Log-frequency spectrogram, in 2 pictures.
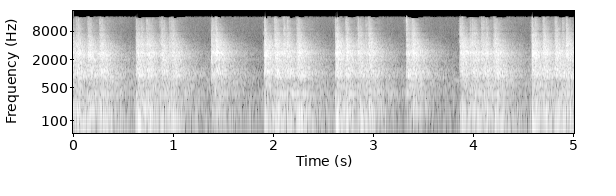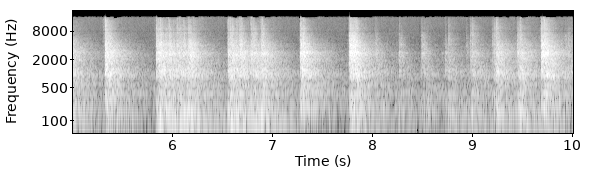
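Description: Percussion group beating in unison on large barrel drums: loud, sharp strikes about two a second in an uneven rhythm, some in quick flurries, each ringing briefly before the next.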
